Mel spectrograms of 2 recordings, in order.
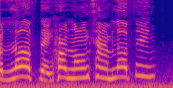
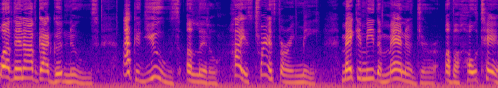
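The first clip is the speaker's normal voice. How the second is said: ordinary delivery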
